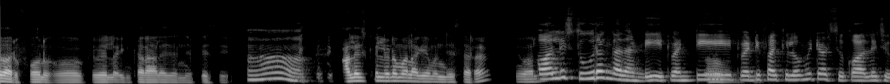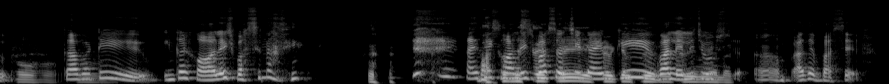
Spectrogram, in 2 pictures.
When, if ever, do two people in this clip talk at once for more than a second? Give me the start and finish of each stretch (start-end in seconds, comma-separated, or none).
13.7-16.1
